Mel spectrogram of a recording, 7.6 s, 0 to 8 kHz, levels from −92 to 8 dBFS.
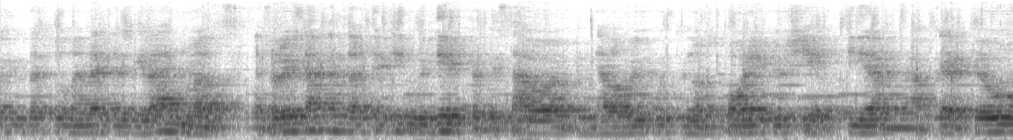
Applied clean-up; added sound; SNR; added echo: neural separator model SepFormer DNS4.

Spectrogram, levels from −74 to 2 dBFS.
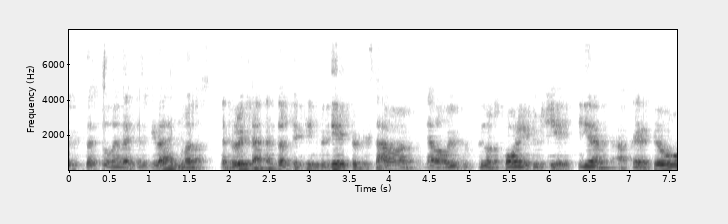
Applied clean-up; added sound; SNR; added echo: neural mask model DeepFilterNet 3.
